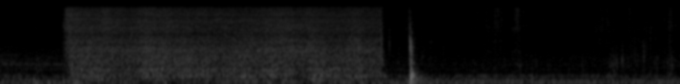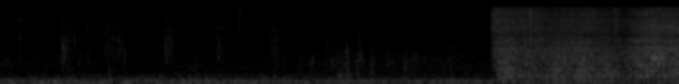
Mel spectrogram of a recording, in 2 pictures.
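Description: A hose nozzle sprays a hissing jet of water onto a hard surface.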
